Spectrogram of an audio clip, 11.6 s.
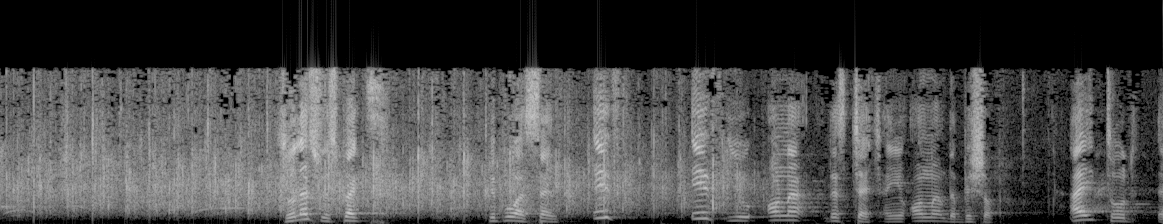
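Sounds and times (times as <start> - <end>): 
audience clapping: 0.0 - 8.0
speech: 2.8 - 4.0, 4.9 - 6.3, 6.9 - 10.1, 10.7 - 11.6.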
